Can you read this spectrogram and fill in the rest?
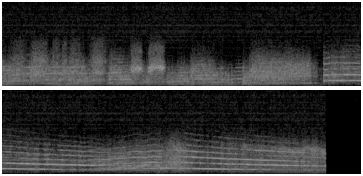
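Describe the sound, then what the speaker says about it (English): A cartoon dog running fast makes a loud, continuous wailing siren sound like an ambulance, with rising and falling tones over busy music that cuts off abruptly at the end. "he's running really fast, and he sounds like an ambulance or something"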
